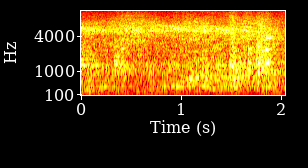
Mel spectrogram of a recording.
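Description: Steady noise of a busy buffet dining hall, with a few faint clicks and clinks about a third of a second in and near the end.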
